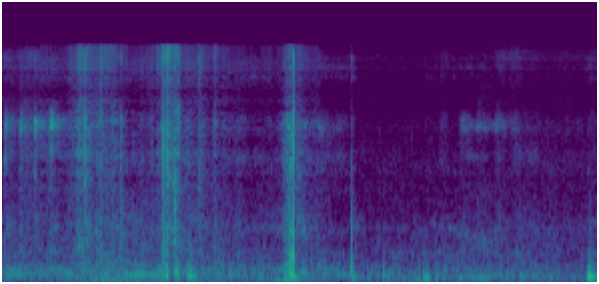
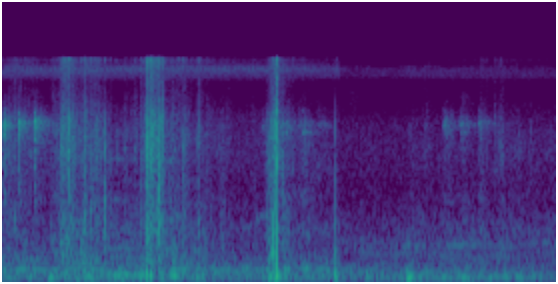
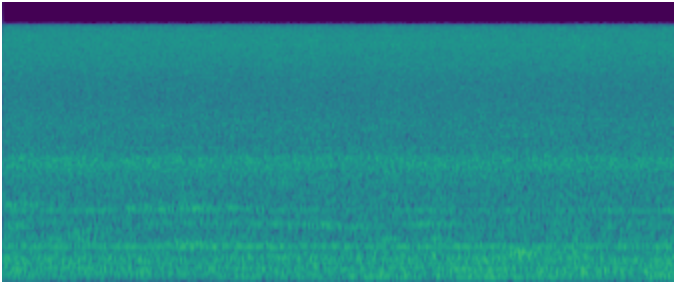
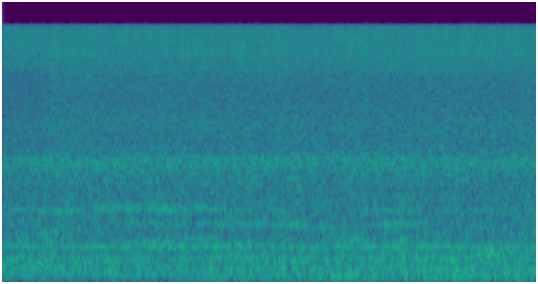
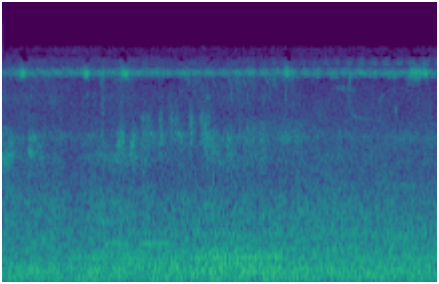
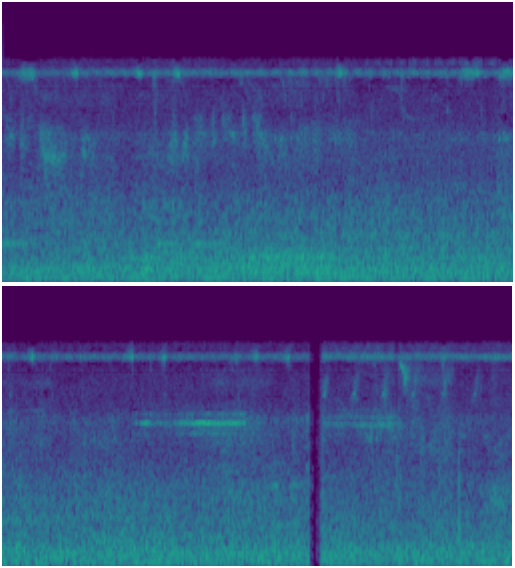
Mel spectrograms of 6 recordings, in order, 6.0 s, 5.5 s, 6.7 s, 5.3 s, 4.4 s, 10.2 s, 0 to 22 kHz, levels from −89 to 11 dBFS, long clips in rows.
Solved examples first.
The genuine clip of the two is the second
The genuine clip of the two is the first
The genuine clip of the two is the first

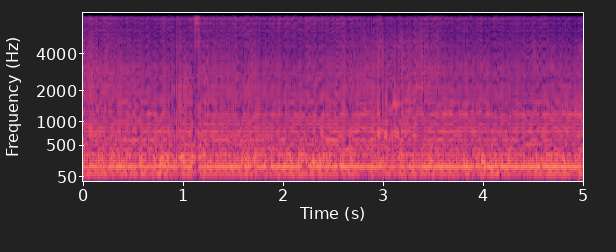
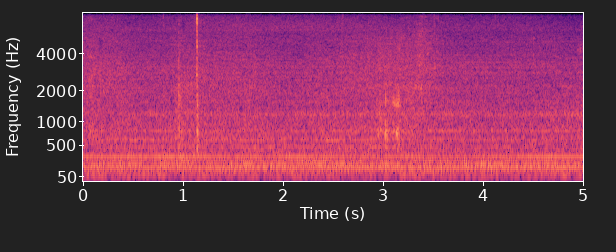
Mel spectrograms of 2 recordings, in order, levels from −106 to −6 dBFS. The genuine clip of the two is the second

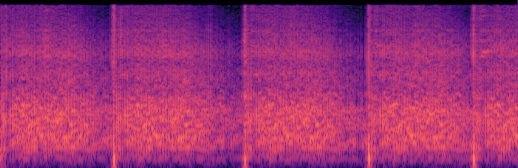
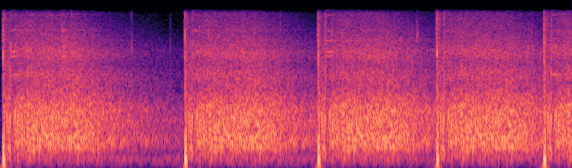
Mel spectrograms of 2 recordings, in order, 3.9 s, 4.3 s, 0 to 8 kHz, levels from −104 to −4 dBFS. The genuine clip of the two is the second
